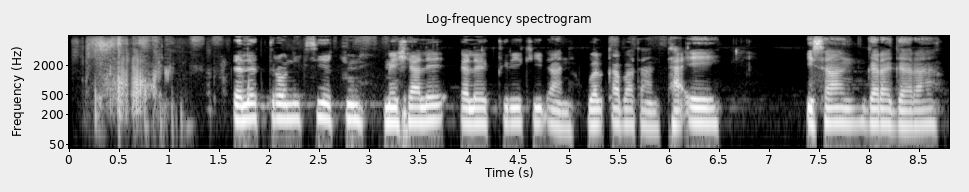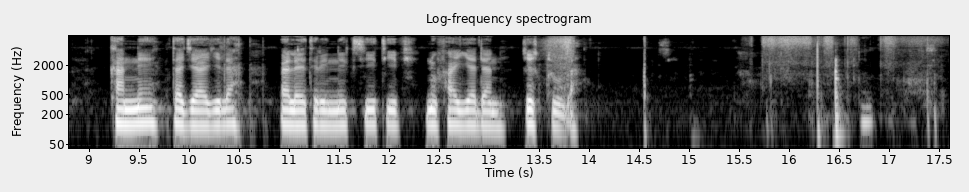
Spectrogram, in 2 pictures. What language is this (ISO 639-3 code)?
orm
